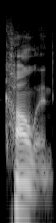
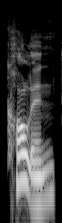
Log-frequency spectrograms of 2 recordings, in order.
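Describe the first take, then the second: First: The name is said in an American accent. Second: The name is said in a British accent.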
